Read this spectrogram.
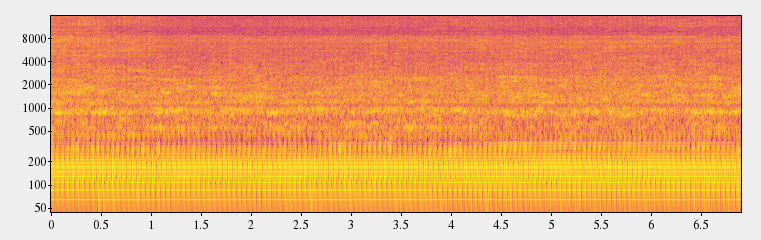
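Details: AGT LH12R mini excavator with RATO engine, governor adjustment to lower idle: steady fast-running engine with an even beat about four per second holding a raised idle; high idle speed.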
